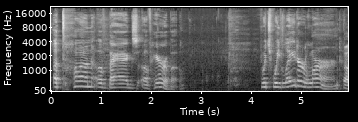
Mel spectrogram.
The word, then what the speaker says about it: Haribo: so what's up I'm the Haribo guy is how you say it Haribo Haribo Keith Dustin bourbon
